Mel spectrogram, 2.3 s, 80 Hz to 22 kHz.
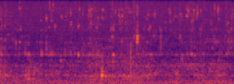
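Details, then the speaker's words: Furnace condensate drain line tied in with the water heater, with 3:1 vinegar-water poured in: light trickling and dripping flowing freely with no gurgle or backing up; the line is clear. "This particular one is clear, but that's just going to help keep that drain line clean."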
